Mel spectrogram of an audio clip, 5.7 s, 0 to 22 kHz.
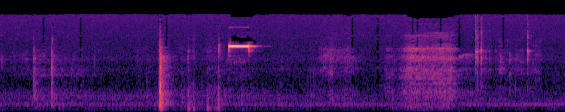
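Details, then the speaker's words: Nesco electric pressure canner, lid locked, vent on exhaust: a few short, high electronic beeps as settings are keyed in; normal control panel feedback, nothing wrong. "Then I'm going to do the time. These are pints with meat in them. So it's going to be 75 minutes. I know that beeping is annoying."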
